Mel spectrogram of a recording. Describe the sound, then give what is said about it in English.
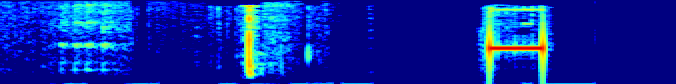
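A single loud, steady electronic beep of an answering machine, short and clean, preceded by a few faint soft clicks and a brief knock in otherwise quiet surroundings. “The purpose of this message is to intercept telephone solicitation, but if you're a friend or giving something away, please leave your name and number if you think I don't already know it after the beep.”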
